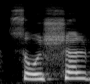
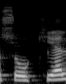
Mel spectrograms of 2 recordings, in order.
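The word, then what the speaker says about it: social: आगे आई ए है इन सभी स्पेलिंग में सी के आगे आई ए है तो सोशल पढ़ेंगे सोशल क्या पढ़ेंगे सोशल ना तो सोकल पढ़ेंगे ना सोशियल पढ़ेंगे सोशल पढ़ेंगे श पढ़ा है यहां पर उच्चारण लिखा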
